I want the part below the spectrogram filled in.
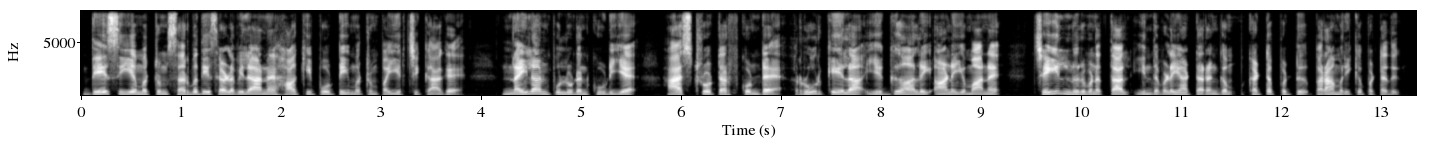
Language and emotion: Tamil, neutral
